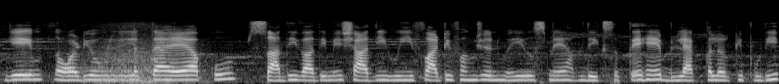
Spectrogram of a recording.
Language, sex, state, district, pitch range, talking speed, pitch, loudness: Hindi, female, Chhattisgarh, Korba, 195-215 Hz, 160 wpm, 205 Hz, -17 LUFS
